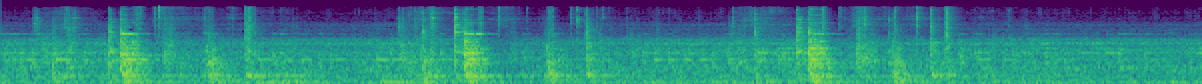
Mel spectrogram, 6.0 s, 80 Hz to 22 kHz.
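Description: Switch-board cutting press punching slots in a white board plate: three sharp strikes, roughly one every 1.7 seconds, with lighter clicks between them, over the steady hum of the running machine.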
